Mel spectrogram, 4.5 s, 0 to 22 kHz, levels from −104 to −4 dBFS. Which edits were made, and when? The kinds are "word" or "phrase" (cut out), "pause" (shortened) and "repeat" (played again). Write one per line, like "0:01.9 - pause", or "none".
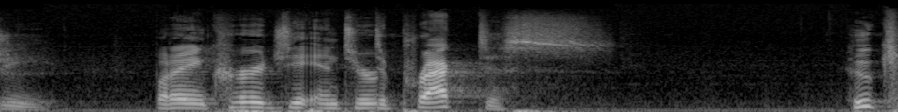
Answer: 0:01.4 - word
0:01.9 - word

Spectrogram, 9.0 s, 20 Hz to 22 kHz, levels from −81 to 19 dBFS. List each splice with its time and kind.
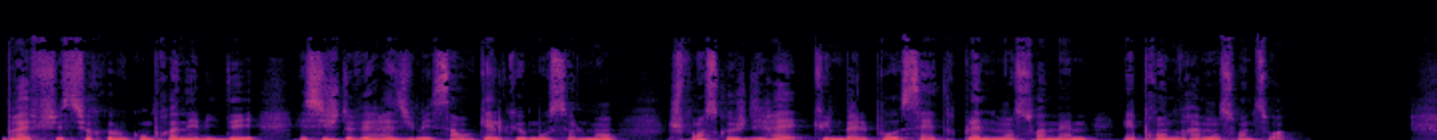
none

